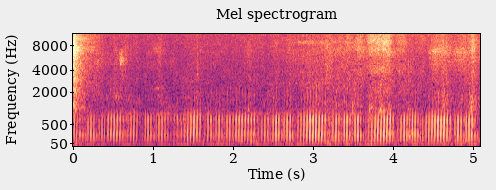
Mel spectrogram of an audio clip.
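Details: Playful kitten purring steadily, a continuous low rumbling throb with rhythmic pulses through the whole stretch, indoors.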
